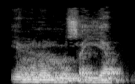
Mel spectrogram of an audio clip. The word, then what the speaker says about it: Ibnul Musayyab: An Said ibnil Musayyib atau yang bacanya Ibnul Musayyab.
